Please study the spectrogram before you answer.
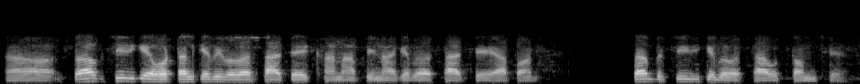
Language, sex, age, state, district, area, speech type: Maithili, male, 45-60, Bihar, Araria, rural, conversation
